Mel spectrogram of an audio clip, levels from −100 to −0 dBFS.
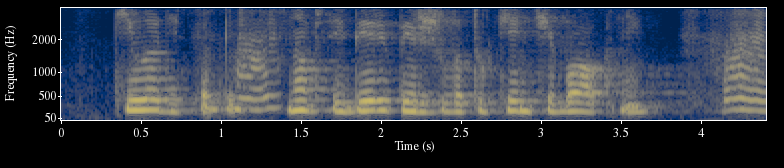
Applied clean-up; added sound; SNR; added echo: neural separator model SepFormer DNS4.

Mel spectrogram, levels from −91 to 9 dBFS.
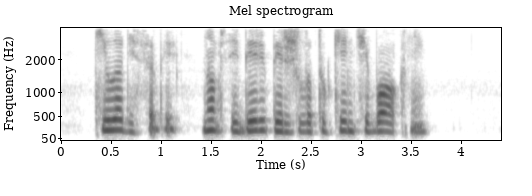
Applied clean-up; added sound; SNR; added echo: none; none; none; none.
